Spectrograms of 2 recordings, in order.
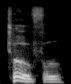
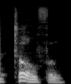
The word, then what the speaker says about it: TOEFL: Eso significa TOEFL. Se pronuncia como toe. Toe es dedo.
